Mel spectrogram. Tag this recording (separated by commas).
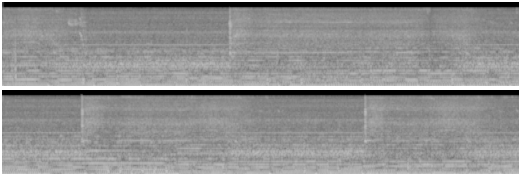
Wood, inside a small room, Music, Tools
